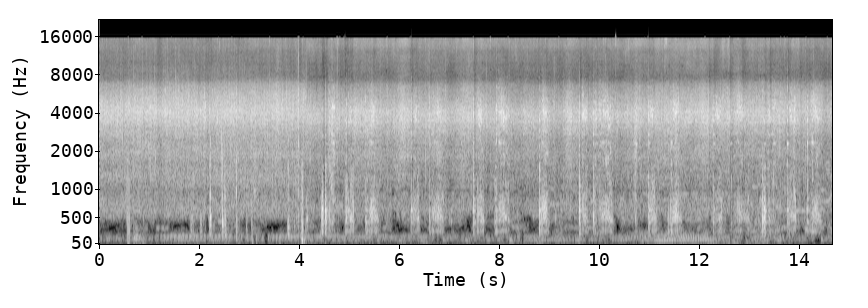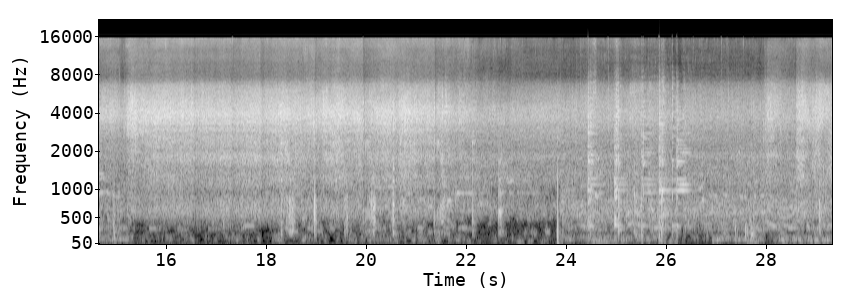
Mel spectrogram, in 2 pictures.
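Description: Onion and spice masala sizzling in a metal kadhai, a steady frying hiss, while a flat metal spatula stirs it with repeated scrapes and taps against the pan, thickest through the first half and again near the end.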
